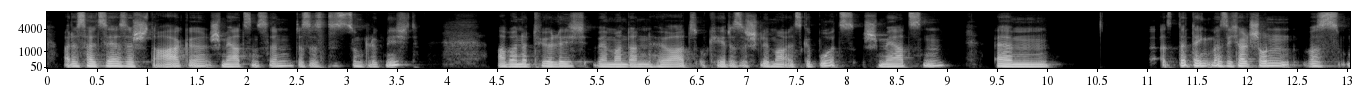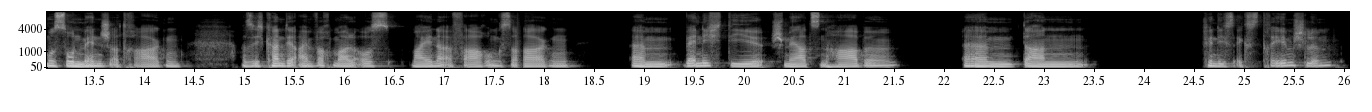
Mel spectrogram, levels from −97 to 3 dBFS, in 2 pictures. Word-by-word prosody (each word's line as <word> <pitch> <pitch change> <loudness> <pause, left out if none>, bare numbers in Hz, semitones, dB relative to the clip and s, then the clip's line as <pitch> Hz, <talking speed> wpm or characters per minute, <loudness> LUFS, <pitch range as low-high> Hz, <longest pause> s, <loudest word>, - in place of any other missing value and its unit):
weil 135 - -3
das 130 -1 +1
halt 130 -2 +6
sehr, 135 0 +5
sehr 125 -1 +3
starke 130 +2 +1
Schmerzen 120 0 +1
sind. 140 +1 -1
Das 125 - -2
ist 120 0 -5
es 135 -1 -6
zum 130 -2 -1
Glück 115 -1 -6
nicht. 205 +2 0 0.8
Aber 125 -1 +4
natürlich, 125 +2 +3
wenn 125 -2 +3
man 115 0 +6
dann 120 -2 +2
hört: 120 +1 +1
„Okay, 125 - -2
das 125 +1 -3
ist 135 - -4
schlimmer 125 -3 +1
als - - -4
Geburtsschmerzen.“ 125 +6 0 0.5
Ähm, 120 -1 +5 0.9
a - - -22
also, - - -9
da - - +5
denkt 145 -1 +3
man 160 - +5
sich 135 0 0
halt 140 -1 +6
schon, 150 +2 +3
was 135 0 -1
muss 140 -1 +1
so 140 - +3
'n 125 - +5
Mensch 135 +1 +2
ertragen? 125 +1 -7 0.6
Also, 135 0 -4
ich 130 +1 -4
kann 145 -1 +2
dir 145 - -1
einfach 140 -2 -3
mal 65 0 -1
aus 135 - -7
meiner 130 +2 -1
Erfahrung 125 +4 -5
sagen, 130 +1 -5 0.5
ähm, 125 -2 0
wenn 150 0 +1
ich 155 0 -3
die 130 -1 -1
Schmerzen 125 -3 -4
habe, 130 +8 -4 0.7
ähm 125 -3 0
dann 120 -1 -1 1.1
Finde 135 -3 -2
ich's 130 +1 -10
extrem 150 +6 -6
schlimm. 165 +1 -7
130 Hz, 145 wpm, -23 LUFS, 125-140 Hz, 1.1 s, halt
